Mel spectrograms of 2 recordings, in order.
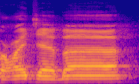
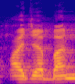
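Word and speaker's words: عجبا: अच्छा, यहाँ पर हम वक़्फ़ की सूरत में एक ज़बर को साइलेंट करेंगे तो आजबा, आजबान नहीं पढ़ेंगे, ठीक है।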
